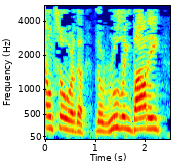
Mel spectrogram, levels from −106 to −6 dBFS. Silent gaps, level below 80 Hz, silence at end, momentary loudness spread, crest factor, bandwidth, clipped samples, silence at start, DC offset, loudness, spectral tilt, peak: none; -66 dBFS; 0.2 s; 10 LU; 14 dB; 5.4 kHz; under 0.1%; 0 s; under 0.1%; -18 LUFS; -7.5 dB/octave; -4 dBFS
